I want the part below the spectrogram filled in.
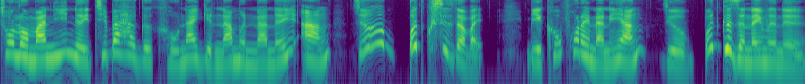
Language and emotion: Bodo, happy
